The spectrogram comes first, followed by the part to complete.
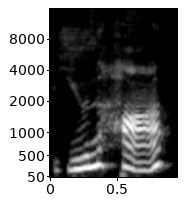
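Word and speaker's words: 윤하: by korean singer named yoon ha or in korean just pronounced yunna but um it's it's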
